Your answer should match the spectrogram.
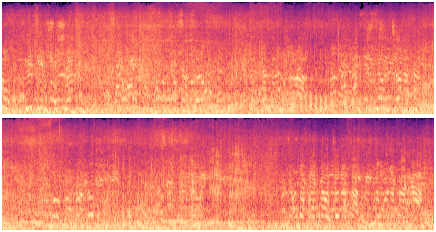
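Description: Motocross motorcycle engines revving hard and easing off as the bikes ride over the dirt track's jumps, their pitch rising and falling over and over, with more than one bike running at once.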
